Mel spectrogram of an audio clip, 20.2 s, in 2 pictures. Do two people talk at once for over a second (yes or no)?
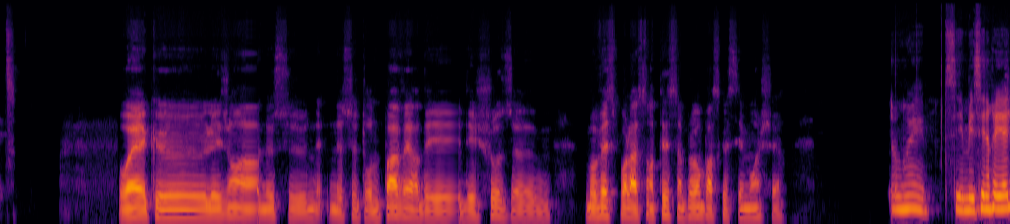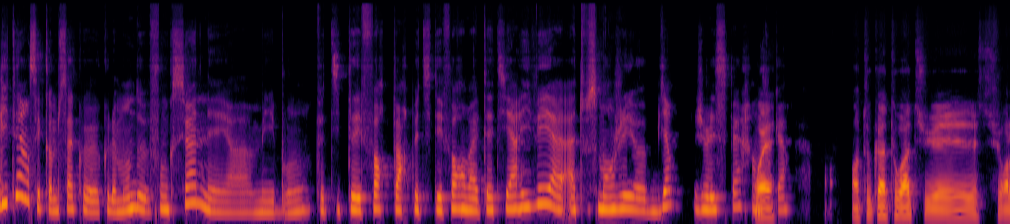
no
